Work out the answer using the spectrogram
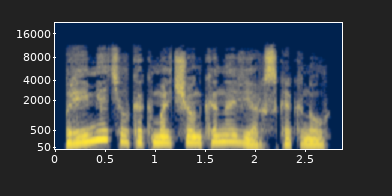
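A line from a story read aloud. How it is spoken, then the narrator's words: Quiet question. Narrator (Russian): негромко спросила Ильгра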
